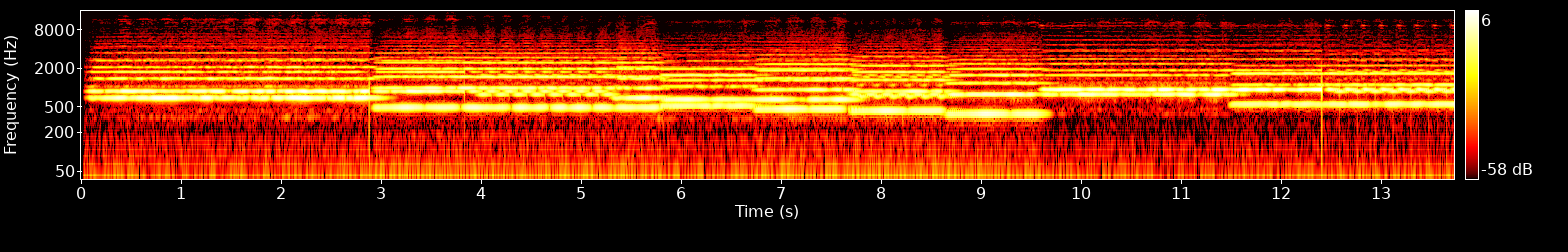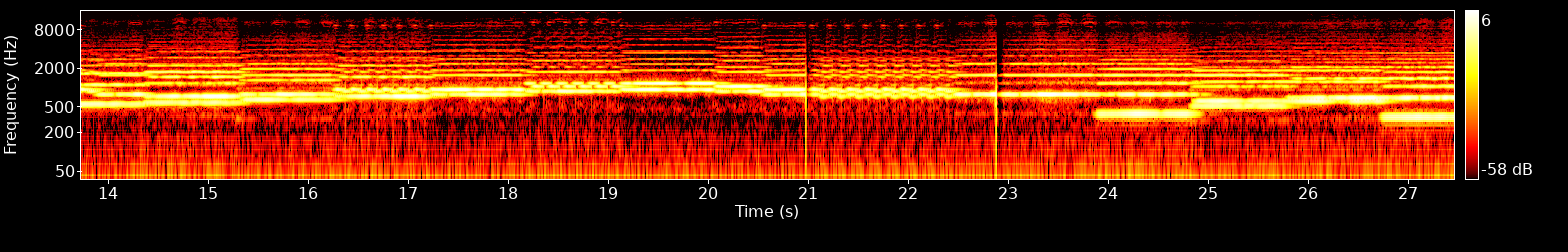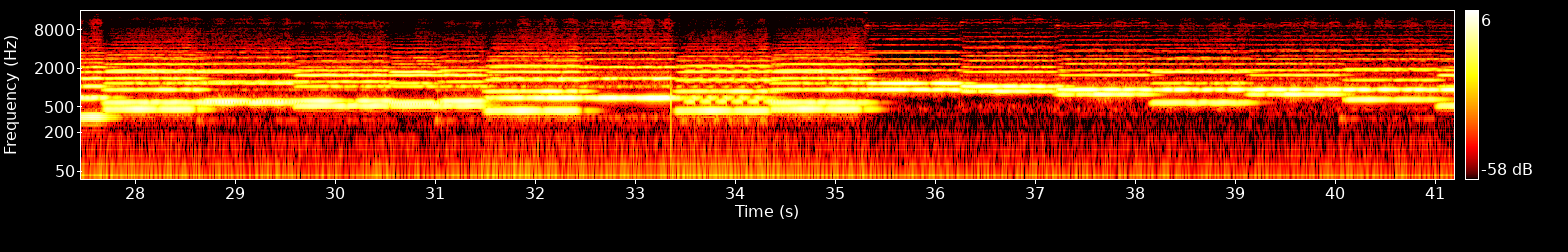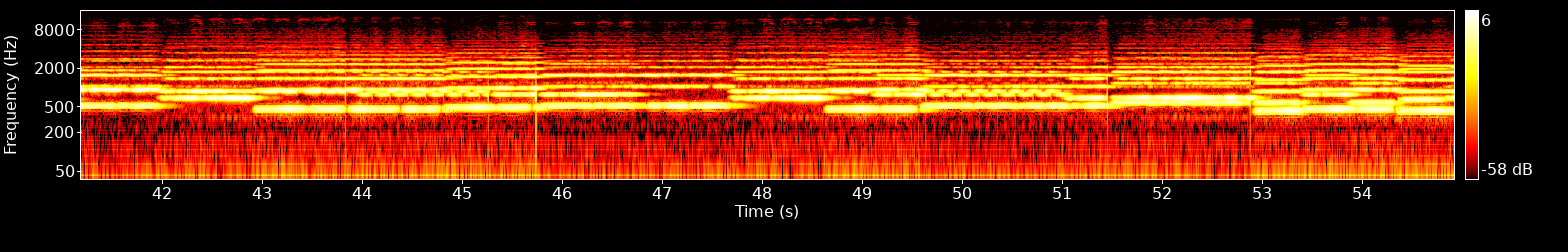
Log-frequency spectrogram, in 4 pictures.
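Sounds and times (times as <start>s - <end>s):
flute playing a slow sonata movement: 0.0s - 54.9s.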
